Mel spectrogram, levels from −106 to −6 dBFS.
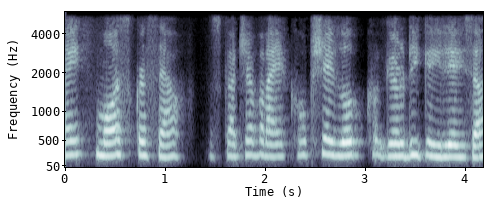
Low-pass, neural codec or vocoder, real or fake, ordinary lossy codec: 5.4 kHz; codec, 16 kHz in and 24 kHz out, 0.4 kbps, LongCat-Audio-Codec, fine tuned four codebook decoder; fake; AAC, 48 kbps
